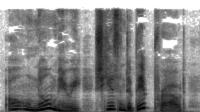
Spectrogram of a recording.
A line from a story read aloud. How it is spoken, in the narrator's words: said Una eagerly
